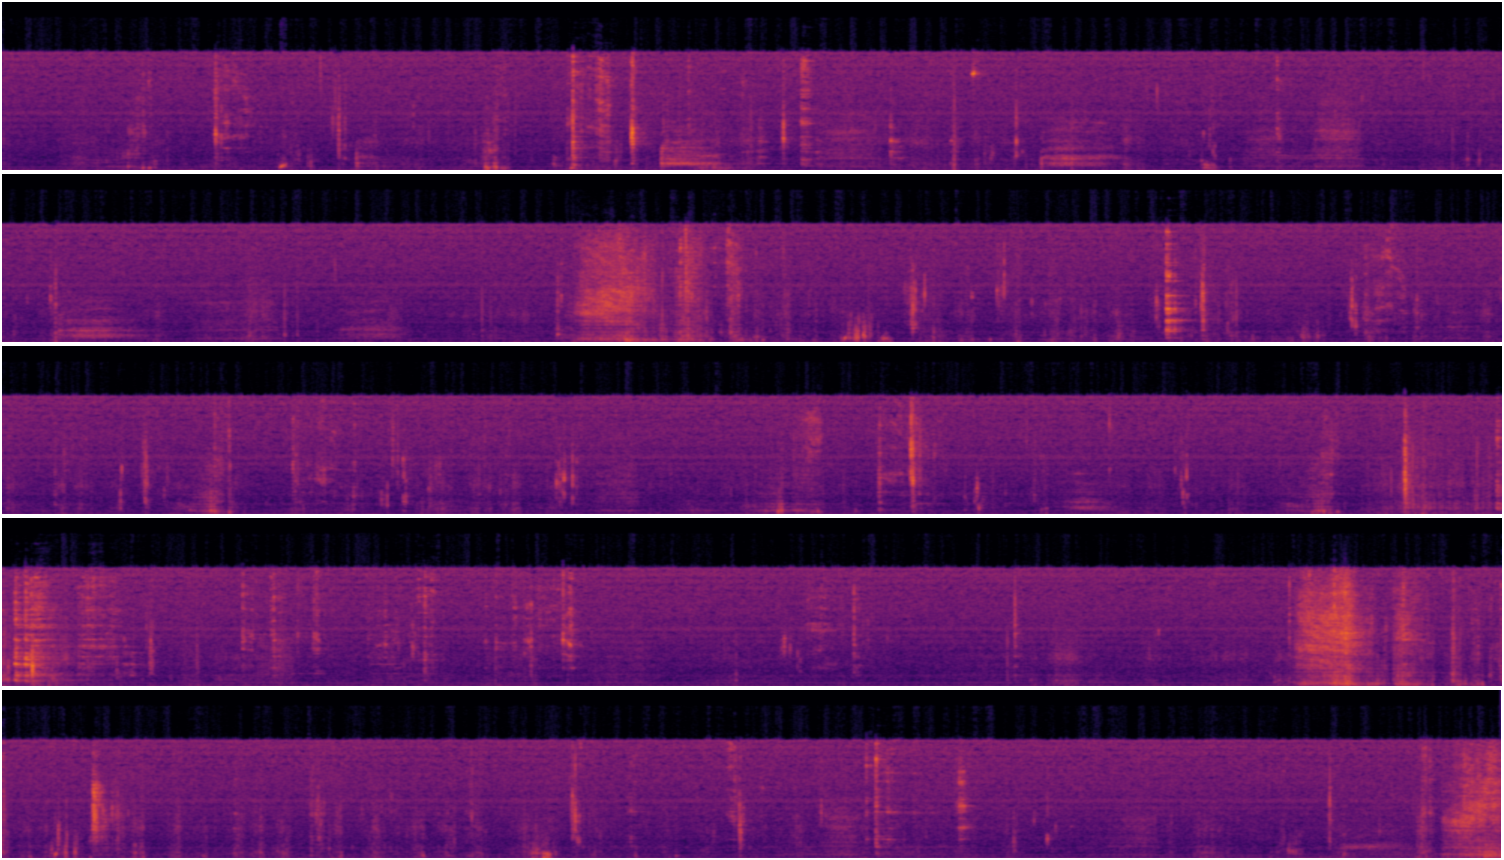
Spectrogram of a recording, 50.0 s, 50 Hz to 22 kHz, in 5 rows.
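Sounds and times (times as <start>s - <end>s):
steady low hum: 0.0s - 49.9s
person chewing and biting: 13.7s - 24.0s, 38.5s - 45.1s.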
